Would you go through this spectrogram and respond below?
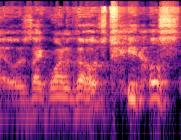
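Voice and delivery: normal talking voice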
